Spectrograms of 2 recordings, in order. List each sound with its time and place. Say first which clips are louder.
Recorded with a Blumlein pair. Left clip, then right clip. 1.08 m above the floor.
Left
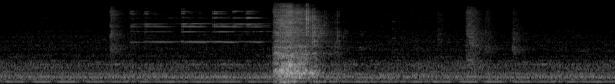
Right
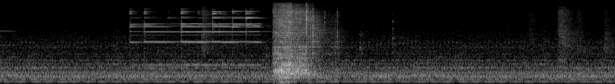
0.0 s a fan: right 5 dB; 65° right, 3 m
1.3 s a bell: right 8 dB; 35° right, 1.6 m
2.7 s a zipper: right 3 dB; 70° right, 3.5 m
